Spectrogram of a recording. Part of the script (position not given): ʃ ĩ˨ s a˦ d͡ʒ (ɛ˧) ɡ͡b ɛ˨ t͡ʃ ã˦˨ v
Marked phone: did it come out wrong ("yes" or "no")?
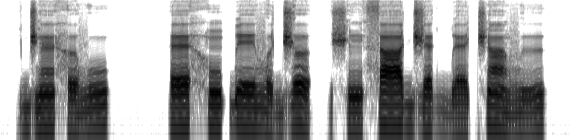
no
